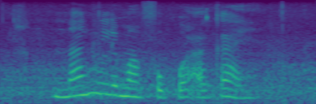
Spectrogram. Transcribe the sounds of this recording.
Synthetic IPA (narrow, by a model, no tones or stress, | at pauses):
naŋ̩lɪmafʊkʼwaʔakʼaːja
